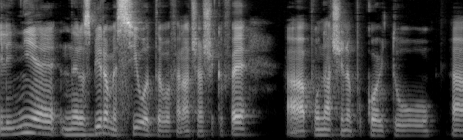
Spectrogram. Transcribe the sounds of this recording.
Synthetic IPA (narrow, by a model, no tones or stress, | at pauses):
iliniɛnɛɾɐzbiɾəmɛsilˠət̪əvɐfɛd̪at͡ʃaʃə̥kɐfɛ̰ | ponat͡ʃinəpo̥kɔjt̪o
